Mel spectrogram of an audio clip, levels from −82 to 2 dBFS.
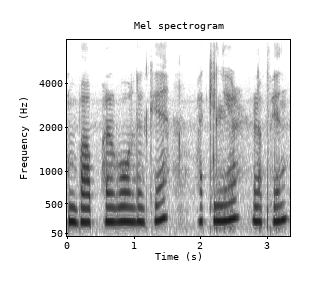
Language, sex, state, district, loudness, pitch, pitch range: Karbi, female, Assam, Karbi Anglong, -13 LUFS, 225 Hz, 220-245 Hz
